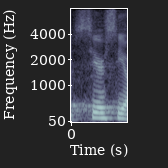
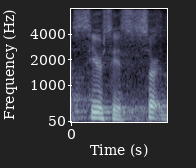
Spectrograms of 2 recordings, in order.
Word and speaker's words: Searcy: I want to thank the elders for allowing Becky and I the opportunity to spend this past week in Searcy, Arkansas. I learned, it's not Searcy, they say Searcy, but it's spelled S-E-A, like Sears store, but they say Searcy, Arkansas.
